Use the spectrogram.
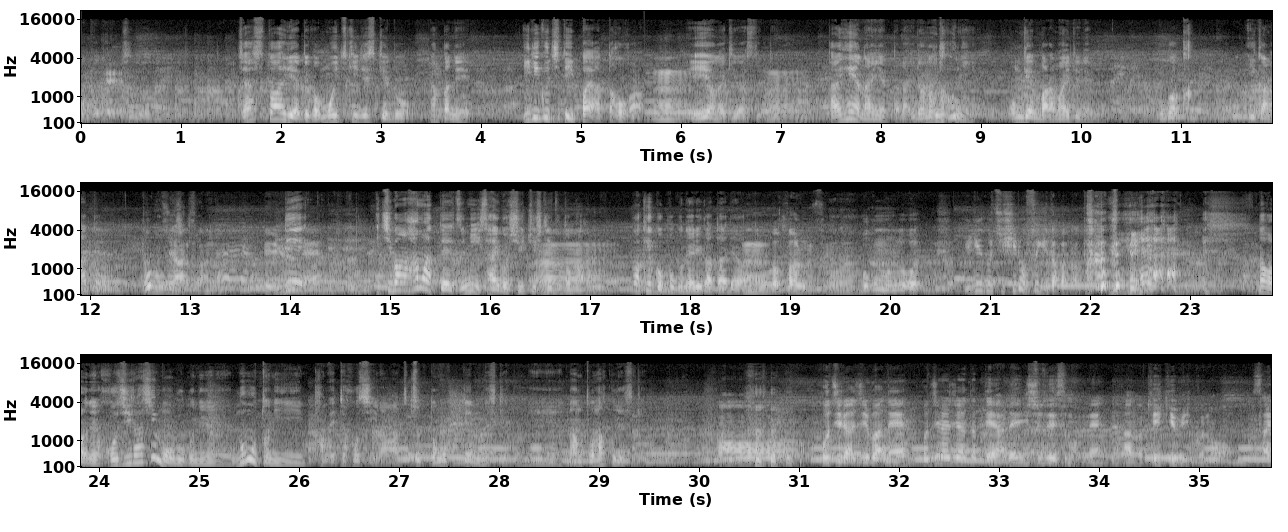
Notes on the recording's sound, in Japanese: ビジネスサロンでの収録なので周りガヤガヤしています。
